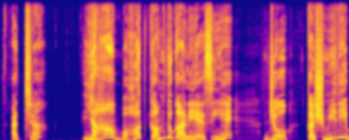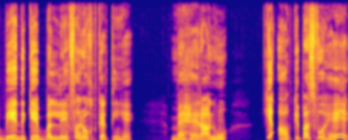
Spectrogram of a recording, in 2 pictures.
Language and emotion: Urdu, surprised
